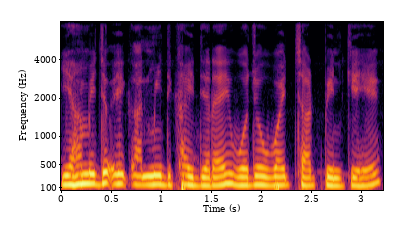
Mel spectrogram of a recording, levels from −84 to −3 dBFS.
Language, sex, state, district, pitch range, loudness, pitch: Hindi, male, Arunachal Pradesh, Longding, 145-160 Hz, -12 LUFS, 150 Hz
